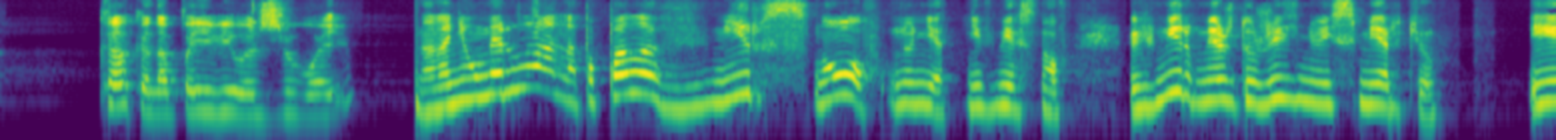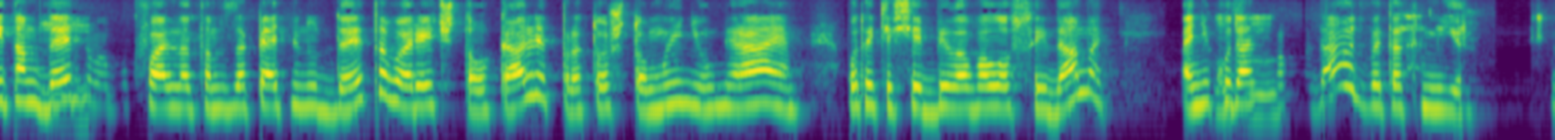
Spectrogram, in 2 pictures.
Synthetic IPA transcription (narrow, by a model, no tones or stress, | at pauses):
kakɐnapəjɪvʲilˠəsʲʐɨvoj | nuɐnanʲɪʊmʲɪrlˠaɐnapɐpalˠəvmʲirsnofnunʲet̪̚nʲɪvmʲirsno̞fvmʲirmʲe̞ʐd̪ʊʐɨzʲnʲjʊismʲe̞rtʲjʊ | it̪amd̪ɐɛt̪əvəbʊkvalʲnət̪amzɐpʲætʲmʲɪnut̪̚d̪ɐɛt̪əvəɾʲet͡ɕt̪ɐlˠkalʲɪpɾɐt̪o̞ʂt̪omɨnʲɪʊmʲɪɾajɪmvot̪ɛtʲɪfsʲebʲɪlˠəvɐlˠo̞sɨɪd̪amɨ | ɐnʲikʊd̪apəpɐd̪ajʊt̪vɛt̪ət̪mʲir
